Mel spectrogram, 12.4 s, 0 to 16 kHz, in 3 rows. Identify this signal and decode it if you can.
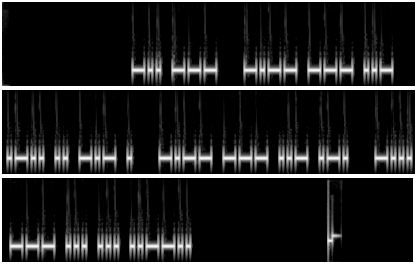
Morse code, heard as a keyed tone, about 30 wpm, 700 Hz. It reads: DO YOU LIKE YOUR BOSS?
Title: Sentences from Top 1000 Words - Review Part 4 - 30wpm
